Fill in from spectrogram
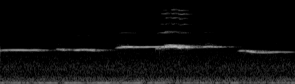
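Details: Cockatiel kept as a pet, learning a melody by checking each pitch, whistles a smooth run of sustained notes that rise to a louder peak and then drop back down.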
